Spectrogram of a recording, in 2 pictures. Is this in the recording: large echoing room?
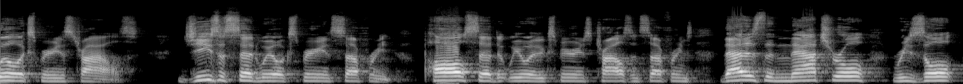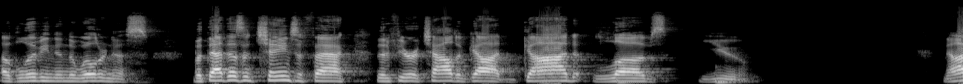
yes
